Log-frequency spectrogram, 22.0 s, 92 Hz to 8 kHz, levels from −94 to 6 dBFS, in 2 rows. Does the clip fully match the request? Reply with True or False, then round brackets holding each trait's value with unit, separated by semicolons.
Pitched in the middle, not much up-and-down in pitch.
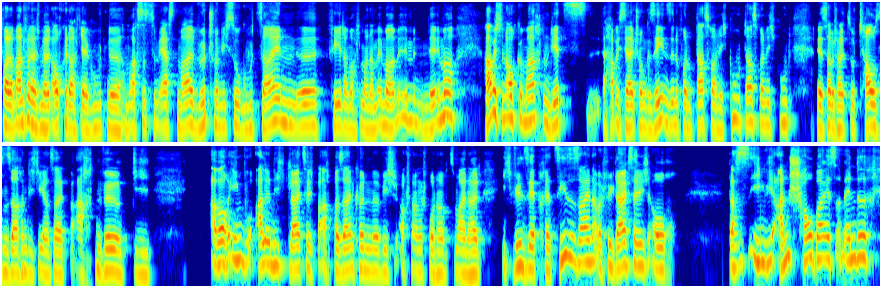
False (155 Hz; 3.3 semitones)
